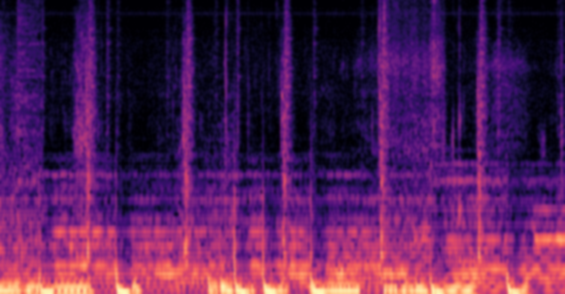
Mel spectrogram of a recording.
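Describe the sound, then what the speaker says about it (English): Liquid drips and squishes while cooked potatoes are drained, with wet spattering bursts repeating about every half second over a steady tonal background. "I needed to drain the potatoes a little more."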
